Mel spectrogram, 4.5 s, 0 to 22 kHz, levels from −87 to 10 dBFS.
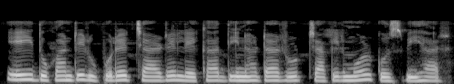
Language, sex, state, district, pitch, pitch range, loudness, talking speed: Bengali, female, West Bengal, Cooch Behar, 190 Hz, 180-205 Hz, -15 LUFS, 160 wpm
